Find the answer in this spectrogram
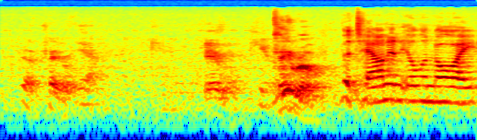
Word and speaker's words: Cairo: is pronounced Koo is pronounced VI Koo is pronounced Caro yeah caroo Koo the town in Illinois is pronounced Caro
